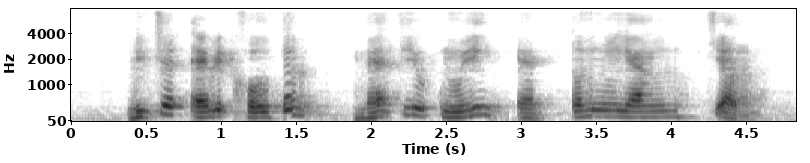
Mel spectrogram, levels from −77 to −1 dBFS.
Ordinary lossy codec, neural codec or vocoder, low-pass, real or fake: none; codec, 16 kHz in and 24 kHz out, 0.6 kbps, FireRedTTS-2 codec; 7.2 kHz; fake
